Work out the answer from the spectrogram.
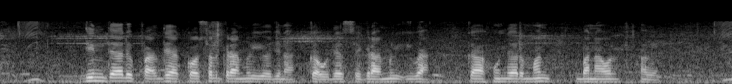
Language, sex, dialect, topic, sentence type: Bhojpuri, male, Western, banking, statement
